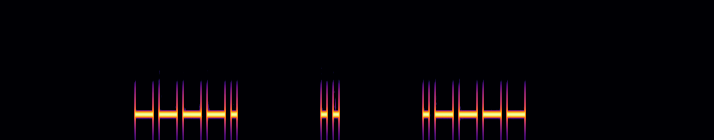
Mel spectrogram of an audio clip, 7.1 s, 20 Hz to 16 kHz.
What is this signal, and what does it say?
Morse code, heard as a keyed tone, about 20 wpm, spaced as for 8 wpm, 690 Hz. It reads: 9I1
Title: 172 Lesson 28e - Number 9 - Three Characters 20wpm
